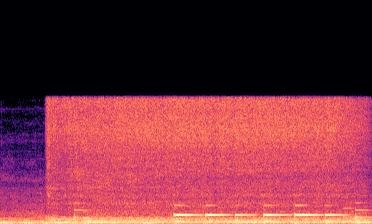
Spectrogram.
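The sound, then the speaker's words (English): Hot air balloon burner firing above a city, a loud, steady roaring hiss that bursts in abruptly and holds, with several short, high tonal beeps repeating over it. “We hear the sound of the burner as it takes us up higher into the sky, but other than that, it's just perfectly silent up here.”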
